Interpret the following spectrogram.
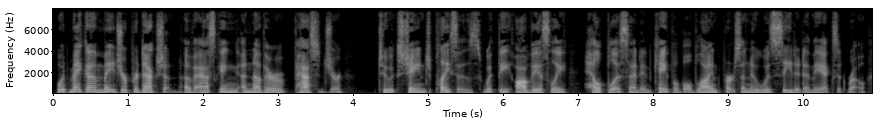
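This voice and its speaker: A man narrates a documentary from a script. His voice sits at an average pitch and is captured dry, with no room sound. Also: moderate pace, fairly bright tone, no room sound.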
